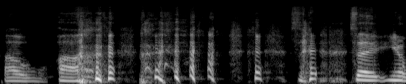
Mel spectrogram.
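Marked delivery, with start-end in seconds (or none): 1.4-2.1 sudden high laugh at himself; burst of laughter. Real, not acted. Laughs at his own quote.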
